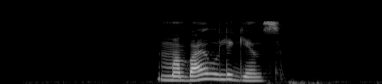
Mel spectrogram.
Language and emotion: Russian, neutral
